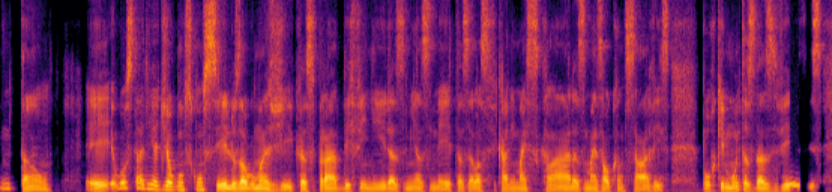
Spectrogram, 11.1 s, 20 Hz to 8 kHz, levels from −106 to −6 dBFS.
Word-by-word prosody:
Então, 85 - -2 0.5
eh, 105 +1 +3
eu - - 0
gostaria 185 -6 0
de 150 +1 0
alguns 145 0 +2
conselhos, 100 - +3
algumas 95 -1 +5
dicas 85 +2 -1
pra 100 -2 +3
definir 100 -1 -2
as 90 -2 +1
minhas 90 -2 -4
metas, 85 +1 -3
elas 90 +1 -1
ficarem 90 -1 -4
mais 95 +1 -3
claras, 85 +1 -1
mais 90 0 -3
alcançáveis. 85 -2 -2 0.4
Porque 110 +4 -1
muitas 115 0 0
das 95 -2 +3
vezes 90 -2 -2
95 Hz, 130 wpm, -24 LUFS, 85-110 Hz, 0.5 s, algumas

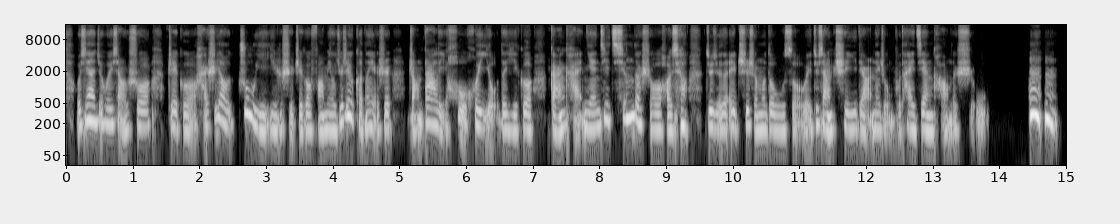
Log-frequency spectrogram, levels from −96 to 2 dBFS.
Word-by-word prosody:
我 170 - -1
现 225 +5 +3
在 225 - +6
就 215 - 0
会 195 -1 0
想 195 -6 -1
说， 170 +2 -2 0.3
这 170 - -1
个 150 -1 -2
还 160 - -4
是 220 - +1
要 220 -7 0
注 300 -9 +3
意 150 -4 +1
饮 150 -1 -3
食 - - 0
这 145 - -2
个 155 0 -1
方 150 -2 -1
面。 150 0 0
我 150 - 0
觉 - - -2
得 - - -1
这 290 - +6
个 265 - +3
可 - - -3
能 - - -2
也 170 - -4
是， 160 +1 -2 0.3
长 135 -1 -1
大 200 -2 +2
了 160 - -2
以 - - -5
后 - - -1
会 180 -3 -1
有 - - -3
的 155 - -2
一 150 -1 -2
个 150 0 -1 0.3
感 140 +3 +2
慨， - - -3
年 165 0 -1
纪 235 +4 0
轻 255 +3 +5
的 220 -7 +3
时 175 - -3
候 155 0 0
好 150 0 -1
像 175 +3 +3 0.2
就 175 -1 +1
觉 155 -2 -3
得， 155 - 0
哎， 170 +2 -1
吃 180 +3 +1
什 150 -5 -1
么 155 +1 0
都 160 0 -2
无 145 0 -2
所 145 - -1
谓， - - -4
就 195 - -2
想 150 -9 +3
吃 165 +2 +1
一 155 +1 -2
点 155 -2 -1
儿 - - -3
那 160 0 -2
种 220 - -6
不 - - -9
太 155 -1 -3
健 145 -1 +1
康 - - -4
的 - - -4
食 - - -2
物。 - - -7 0.6
嗯 295 -4 +9
嗯。 230 -7 +5
160 Hz, 310 characters per minute, -21 LUFS, 150-195 Hz, 0.6 s, 嗯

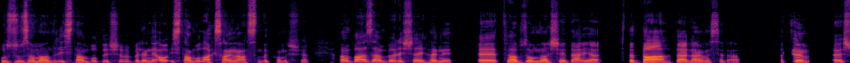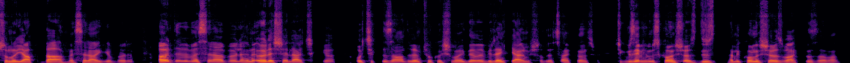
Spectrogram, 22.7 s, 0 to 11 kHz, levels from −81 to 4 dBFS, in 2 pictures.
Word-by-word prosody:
uzun 115 +6 -4
zamandır 135 -2 +1
İstanbul'da 120 0 -3
yaşıyor 160 +1 -8
ve 155 -4 -12
böyle, 125 +1 -2
hani, 130 +1 -2
o - - +2
İstanbul 120 -3 -1
aksanıyla 85 -2 +1
aslında - - -3
konuşuyor. - - -11 0.4
Ama 205 -4 +1
bazen 190 -3 +5
böyle 170 +1 0
şey, 165 -8 -1
hani, 105 -4 -1 0.4
eee, 105 0 +5
Trabzonlular 125 +3 +2
şey 130 -4 -2
der 150 0 0
ya, 130 - 0 0.3
işte, 100 -5 -5
"da" 100 -4 +7
derler, 85 -2 +3
mesela, 80 +2 -8 0.5
atıyorum: 90 -2 0 0.4
"Şunu 115 -2 0
yap 100 -1 +3
da!", 85 +2 +3
mesela, 85 -1 -1
gibi 85 -1 -10
böyle. - - -8 0.4
Arada 190 +3 +6
bir, 195 - 0
mesela, 165 -2 0
böyle, 165 +2 -3
hani, 160 -3 -1
öyle 130 +2 +6
şeyler 145 +1 0
çıkıyor. 165 +3 -12 0.3
O 135 - 0
çıktığı 150 +3 -8
zaman 180 +2 0
da 140 - -8
benim 140 +1 +1
çok 140 0 -10
hoşuma 130 -2 -4
gidiyor. 100 -4 -3
Böyle 95 +1 -4
bir 105 - -5
renk 115 0 +2
gelmiş 85 -1 -1
oluyor, - - -11
sanki - - -6
konuşmaya. 90 0 -9 0.2
Çünkü 140 - -10
biz 150 - 0
hepimiz 150 -2 0
konuşuyoruz, 135 -2 +1
düz, 135 +1 -2 0.2
hani, 120 +3 -5
konuşuyoruz 105 -5 0
baktığın 85 +2 -3
zaman. 90 - -8
125 Hz, 170 wpm, -25 LUFS, 100-150 Hz, 0.5 s, da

